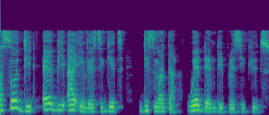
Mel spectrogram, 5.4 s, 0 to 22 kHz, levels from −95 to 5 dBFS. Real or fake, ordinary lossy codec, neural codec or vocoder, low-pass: real; none; none; 7.2 kHz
